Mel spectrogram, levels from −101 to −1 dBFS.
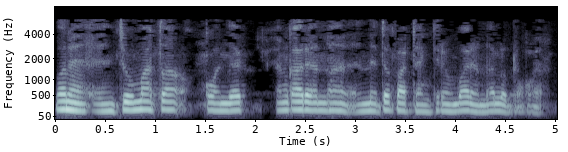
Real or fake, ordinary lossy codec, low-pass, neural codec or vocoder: fake; MP3, 24 kbps; 7.2 kHz; codec, 16 kHz, 0.8 kbps, ZipCodec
